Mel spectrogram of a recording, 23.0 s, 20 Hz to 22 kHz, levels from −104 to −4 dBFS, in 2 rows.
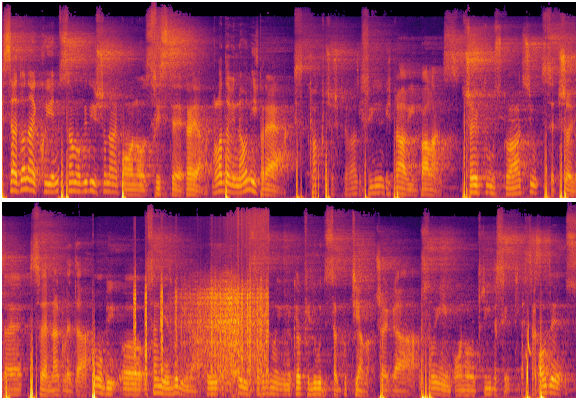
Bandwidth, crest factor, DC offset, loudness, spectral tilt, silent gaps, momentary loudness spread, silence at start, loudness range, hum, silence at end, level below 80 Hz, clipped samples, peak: over 20 kHz; 22 dB; under 0.1%; -23 LUFS; -3 dB/octave; none; 10 LU; 0 s; 7 LU; none; 0 s; -30 dBFS; under 0.1%; 0 dBFS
